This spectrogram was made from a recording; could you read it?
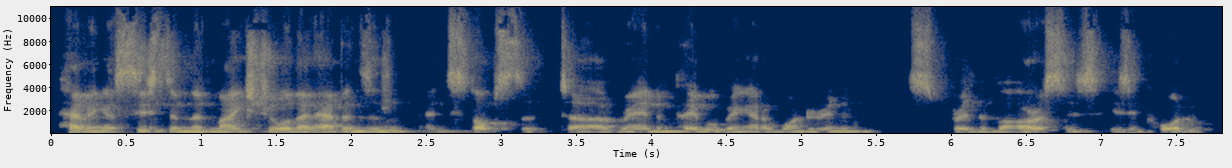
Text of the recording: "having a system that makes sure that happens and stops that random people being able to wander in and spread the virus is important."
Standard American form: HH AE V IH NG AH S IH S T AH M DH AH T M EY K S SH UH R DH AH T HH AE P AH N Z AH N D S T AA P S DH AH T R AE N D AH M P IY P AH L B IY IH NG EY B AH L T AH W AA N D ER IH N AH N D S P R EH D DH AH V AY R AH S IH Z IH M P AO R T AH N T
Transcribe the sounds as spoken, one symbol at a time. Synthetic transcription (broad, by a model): HH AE V IH NG AH S IH S T AH M DH AH T M EY K S SH UH R DH AH T HH AE P AH N Z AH N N S T AA P S DH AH T R AE N D AH M P IY P L B IY IH NG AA AH T AH W AA N D ER IH N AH N S P R EH D DH AH V AY R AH S IH Z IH M P AO R T N T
